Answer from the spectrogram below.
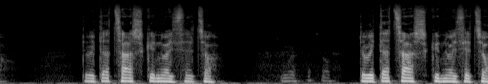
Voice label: "tasg", Welsh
